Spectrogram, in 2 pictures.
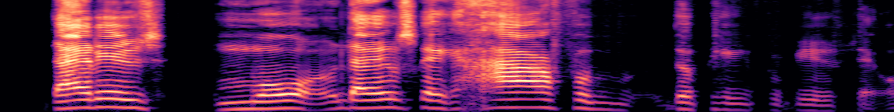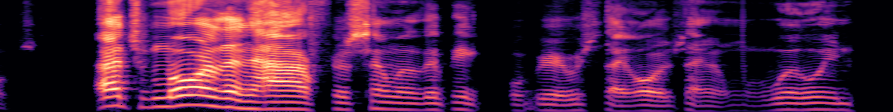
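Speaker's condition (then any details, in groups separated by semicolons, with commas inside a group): Cerebral palsy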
